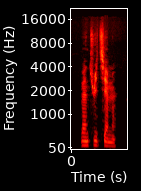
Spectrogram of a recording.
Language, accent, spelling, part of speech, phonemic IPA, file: French, France, vingt-huitième, adjective / noun, /vɛ̃.tɥi.tjɛm/, LL-Q150 (fra)-vingt-huitième.wav
- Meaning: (adjective) twenty-eighth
